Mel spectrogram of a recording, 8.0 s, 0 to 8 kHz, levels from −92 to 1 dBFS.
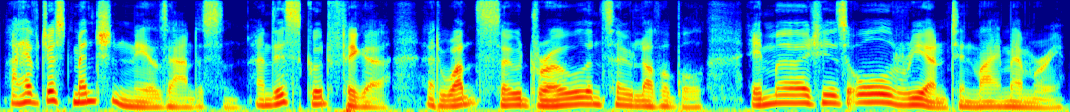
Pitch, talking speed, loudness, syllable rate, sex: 120 Hz, 170 wpm, -18 LUFS, 4.9 syllables/s, male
